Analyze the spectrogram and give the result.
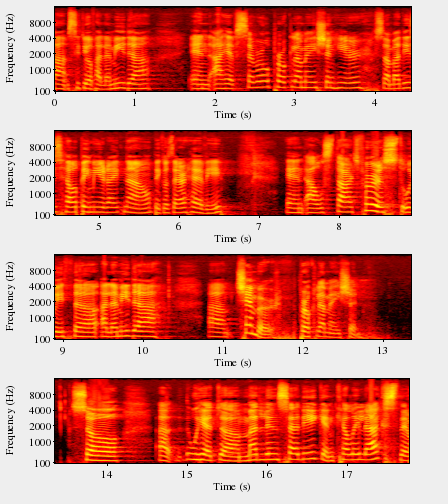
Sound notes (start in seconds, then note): none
